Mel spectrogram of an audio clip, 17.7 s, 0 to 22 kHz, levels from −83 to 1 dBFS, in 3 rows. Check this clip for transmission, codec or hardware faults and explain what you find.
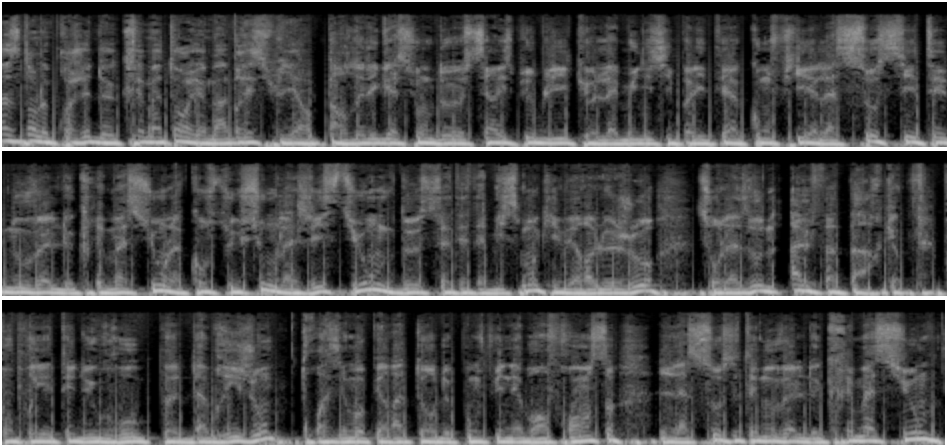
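The clip has periodic USB or driver dropouts from 0.13 s to 17.63 s, repeating every 0.1 s. At each interval, something briefly stalls the USB bus or audio driver, and roughly 2 ms of sound is lost and replaced by silence. This produces a steady ten-per-second ticking that is heard only where sound is present. Unlike random network packet loss, these gaps are strictly evenly spaced, which points to a scheduled background task.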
